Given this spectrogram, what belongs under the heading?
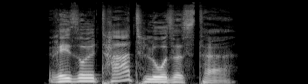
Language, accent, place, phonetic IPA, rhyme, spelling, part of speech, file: German, Germany, Berlin, [ʁezʊlˈtaːtloːzəstɐ], -aːtloːzəstɐ, resultatlosester, adjective, De-resultatlosester.ogg
- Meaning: inflection of resultatlos: 1. strong/mixed nominative masculine singular superlative degree 2. strong genitive/dative feminine singular superlative degree 3. strong genitive plural superlative degree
